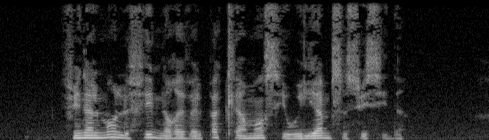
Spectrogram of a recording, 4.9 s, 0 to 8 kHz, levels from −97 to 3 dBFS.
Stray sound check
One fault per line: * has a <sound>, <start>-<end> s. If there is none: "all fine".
all fine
